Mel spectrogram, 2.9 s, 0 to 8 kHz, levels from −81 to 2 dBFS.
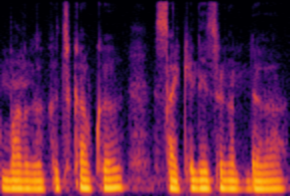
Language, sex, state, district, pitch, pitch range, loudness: Wancho, male, Arunachal Pradesh, Longding, 125 Hz, 120-130 Hz, -14 LUFS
